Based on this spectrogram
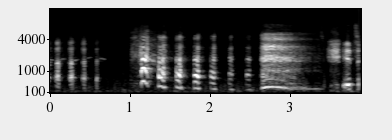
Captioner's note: laughing to himself; Katherine mocking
